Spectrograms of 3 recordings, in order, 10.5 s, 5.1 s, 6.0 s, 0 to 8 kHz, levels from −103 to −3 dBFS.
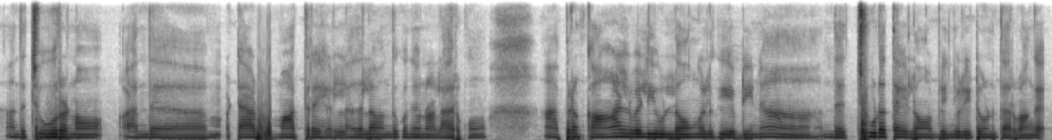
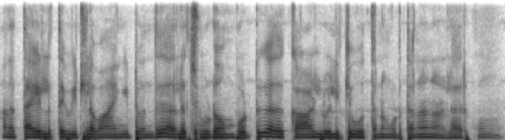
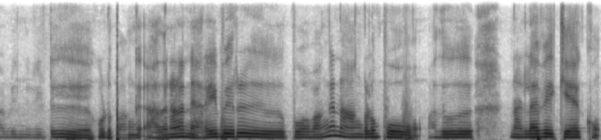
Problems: background sounds at intervals, echo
